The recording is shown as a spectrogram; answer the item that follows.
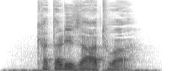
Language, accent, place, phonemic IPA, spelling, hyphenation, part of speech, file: German, Germany, Berlin, /katalyˈzaːtoɐ̯/, Katalysator, Ka‧ta‧ly‧sa‧tor, noun, De-Katalysator.ogg
- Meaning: 1. catalyst (substance which increases the rate of a chemical reaction without being consumed in the process) 2. catalyst, catalytic converter 3. catalyst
